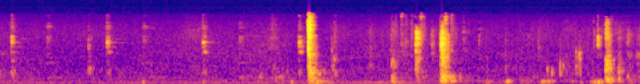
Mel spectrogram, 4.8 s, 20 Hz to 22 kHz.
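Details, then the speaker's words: 1959 Chevrolet Apache 32 long box step side with four-speed transmission: light, even turn signal flasher ticks about once every 0.7 seconds with dashboard indicator lit, normal operation. "here's our turn signal indicator and you can see when I do that there's a light that lights up here on the dashboard and let's do the other side and that's how you should hear the ticking noise"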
